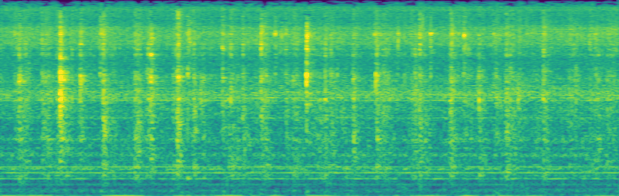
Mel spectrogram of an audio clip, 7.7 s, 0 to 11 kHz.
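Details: Indesit WIXL143 washing machine, stain removal, easy iron and door lock lights flashing, cause unknown: irregular light clicks in first 2-5 seconds over a low hum, then nothing, drum never turns, cycle doesn't finish; repetitive clicking.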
